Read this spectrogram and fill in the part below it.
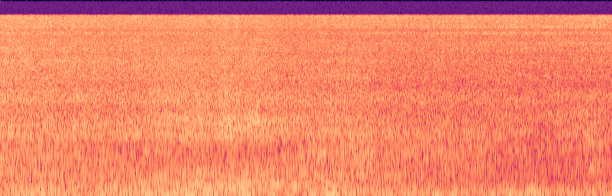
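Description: A diesel lorry rumbles past close by.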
